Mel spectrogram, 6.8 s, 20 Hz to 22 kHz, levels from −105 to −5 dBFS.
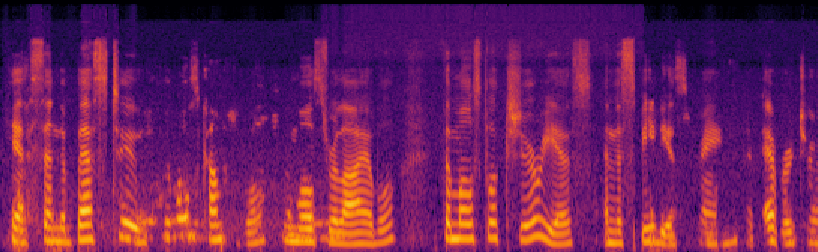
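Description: Right at the start, from 0.07 to 0.5 s, the speech dips briefly, only by about 5 dB and for well under a tenth of a second in total. That's speech suppressed in double talk, likely because the echo canceller couldn't tell the local talker apart from loudspeaker echo while both sides were active, so it pulled everything down together.

From 0.45 to 2.71 s there's the other side's voice leaking through, sitting around 15 dB under the main speech. It's the sort of residue you'd get when the canceller likely failed to strip all of the far end out of the microphone signal while it played on the loudspeaker.

During that stretch, from 0.97 to 2.65 s, the talker gets ducked again, harder this time, dropping by about 10 dB and for roughly a second in total, as the canceller likely fights both voices at once. The last and deepest dip runs from 5.4 s to the end at 6.82 s, with the speech pulled down by about 20 dB.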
